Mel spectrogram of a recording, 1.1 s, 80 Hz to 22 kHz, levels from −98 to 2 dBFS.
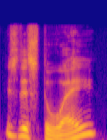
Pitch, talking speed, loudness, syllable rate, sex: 150 Hz, 225 wpm, -17 LUFS, 4.6 syllables/s, male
